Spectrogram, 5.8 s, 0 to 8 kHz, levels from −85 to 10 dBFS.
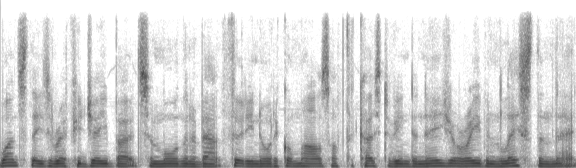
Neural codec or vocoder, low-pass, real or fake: none; 7.2 kHz; real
